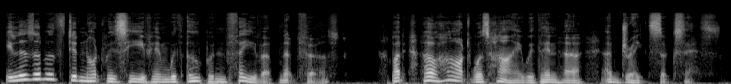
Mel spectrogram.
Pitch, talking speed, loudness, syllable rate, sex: 125 Hz, 165 wpm, -20 LUFS, 4.8 syllables/s, male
